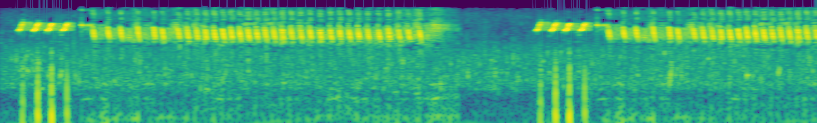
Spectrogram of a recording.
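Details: Muntah beling style song of an Oriental white-eye, used as tutor material for kacer and murai: long, very fast high-pitched pulsed trills, each opened by a quick stuttered burst and dry clicking ticks, then a silent gap before the next phrase.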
